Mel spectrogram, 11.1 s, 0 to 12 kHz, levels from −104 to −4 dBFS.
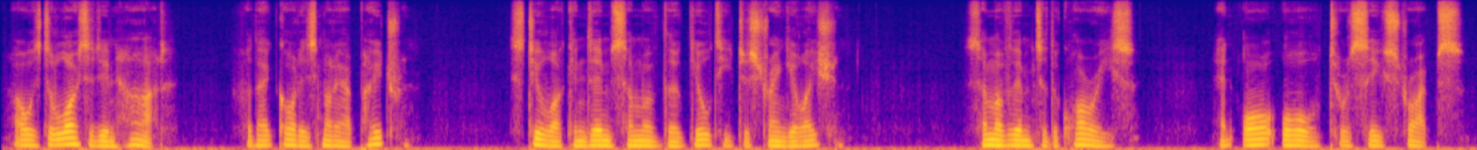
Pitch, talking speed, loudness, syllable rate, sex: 110 Hz, 175 wpm, -19 LUFS, 5.5 syllables/s, male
